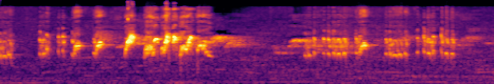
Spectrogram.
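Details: Red-whiskered bulbul singing competitively (chào mào hót đấu): lively run of chirpy, warbling whistled notes, rising and falling, then a second rolling phrase after a brief pause, over faint background hum.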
